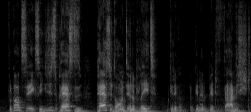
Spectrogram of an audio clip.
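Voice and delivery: high, fake British newscaster accent. Retelling talking to a spouse over dinner: put-on British newscaster accent. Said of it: "I would just talk like it".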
